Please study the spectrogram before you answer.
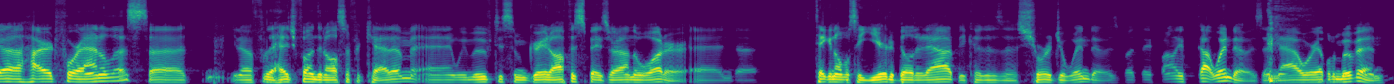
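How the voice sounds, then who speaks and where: A man who is a hedge fund manager, guest on a podcast, talking in a relaxed, casual way with frequent fillers and easy laughs. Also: deep voice, brisk, no echo, studio quality. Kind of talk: casual market chat.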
